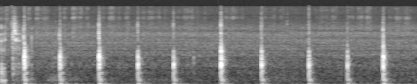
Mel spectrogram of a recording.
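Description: A drawing stick dabbed again and again onto paper on a tabletop to make dots for sunflower seeds: short, dry taps, about three a second.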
